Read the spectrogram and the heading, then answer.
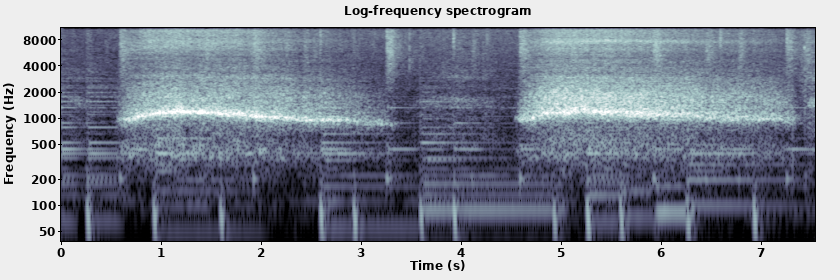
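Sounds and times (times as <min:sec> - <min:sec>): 
soft steady low tones: 0:00.3 - 0:07.5
voice imitating wind through leaves by blowing through rounded lips: 0:00.6 - 0:03.5, 0:04.6 - 0:07.5.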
